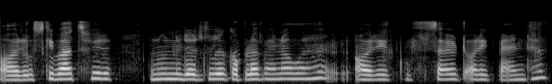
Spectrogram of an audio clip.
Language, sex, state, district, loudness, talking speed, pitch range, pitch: Hindi, female, Uttar Pradesh, Shamli, -19 LUFS, 205 wpm, 225-255 Hz, 245 Hz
